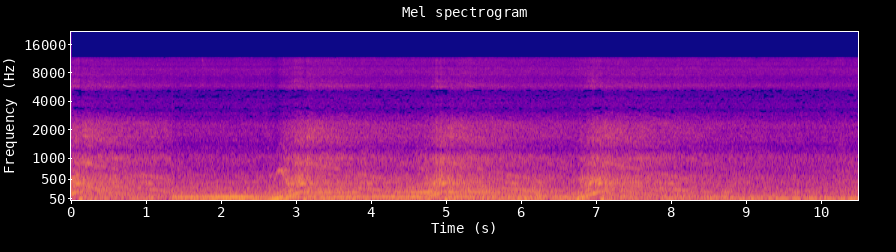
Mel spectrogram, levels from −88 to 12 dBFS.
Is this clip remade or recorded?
recorded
